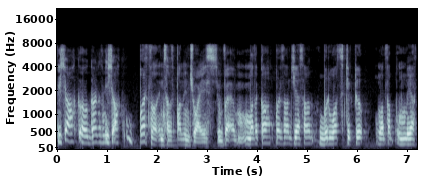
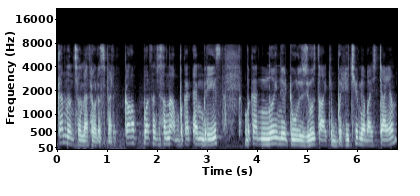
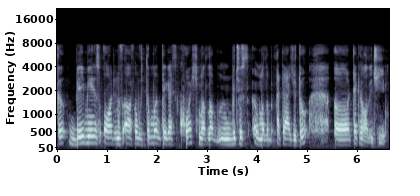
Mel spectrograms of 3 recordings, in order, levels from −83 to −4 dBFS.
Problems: none marked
